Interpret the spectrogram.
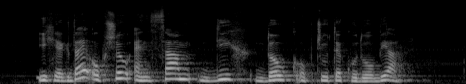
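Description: From 1.71 s, right after "je kdaj obšel en", faint timecode bleed chirps underneath to the end, 24 fps code leaking in, warbling around 1 and 2 kHz.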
